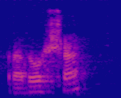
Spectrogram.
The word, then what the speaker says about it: pradosha: Si uno pone pradosha, que se deletrea P-R-A-D-S-H-A, pradosha, se pronuncia pradosha.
